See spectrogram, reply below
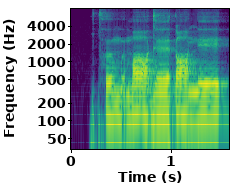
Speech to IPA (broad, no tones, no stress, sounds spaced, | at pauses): t̪ʰ əː m ə̰ m ɑː ɡ ɛː ɠ ɑː ŋ e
